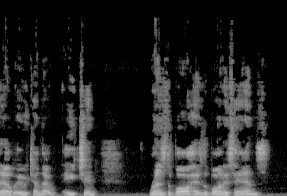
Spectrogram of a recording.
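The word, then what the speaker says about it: Achane: the rookie running back, Achan, because he doesn't want to pronounce A-Chain, so I think it's Achan, whatever.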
